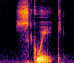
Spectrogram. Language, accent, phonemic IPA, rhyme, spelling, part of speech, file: English, US, /skwiːk/, -iːk, squeak, noun / verb, En-us-squeak.ogg
- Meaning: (noun) 1. A short, high-pitched sound, as of two objects rubbing together, or the sounds made by mice and other small animals 2. A card game similar to group solitaire 3. A narrow squeak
